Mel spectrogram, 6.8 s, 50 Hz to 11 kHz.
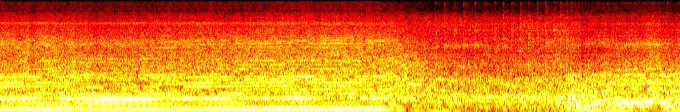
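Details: Poulan Pro 200 mph two-stroke leaf blower, received as a non-runner, after carburetor adjustment: idle mixture leaned out from too rich and top end tuned. High steady buzz drops to idle near four seconds, then picks back up cleanly without stumbling; running well.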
